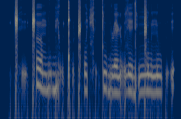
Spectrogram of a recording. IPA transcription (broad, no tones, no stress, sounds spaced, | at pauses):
ǁʰ ḛ ǁ ʌ m b u b j o̰ ǃʰ o̰ ǁʰ o t͡ɕʰ ḛ t u b ɹ ɛ ɳ o̰ z e d̪ ḭ ŋ͡ǁ u n u p ḛ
